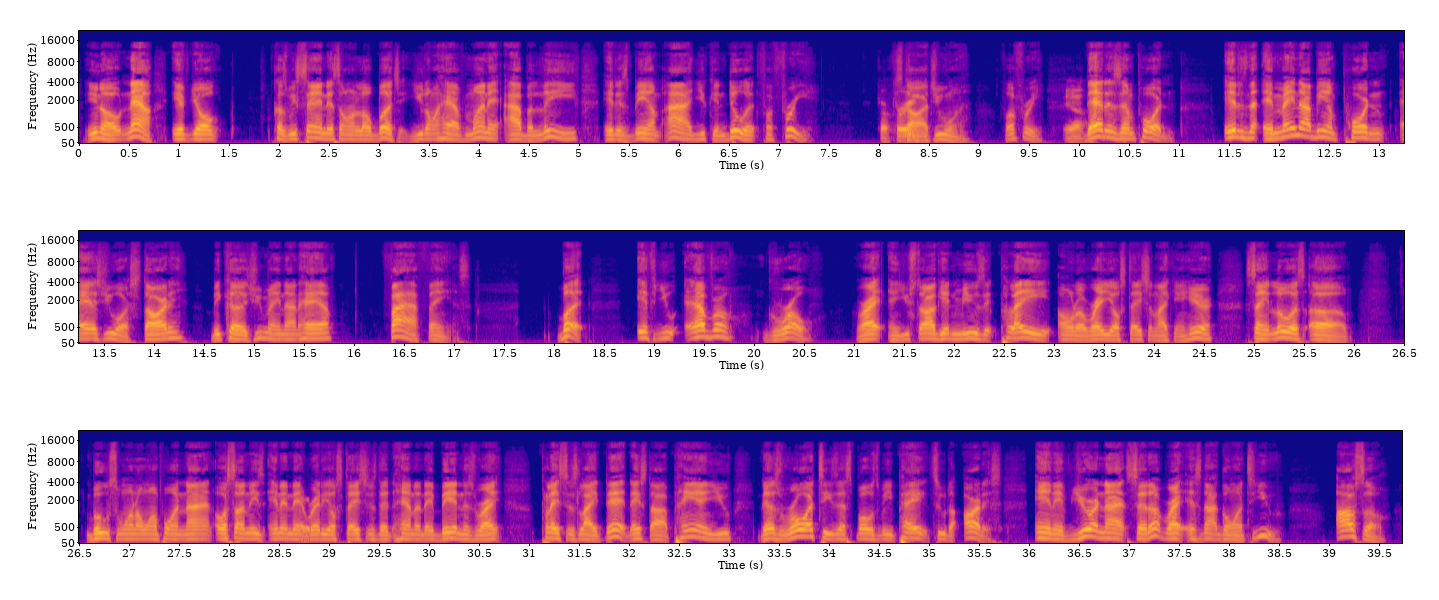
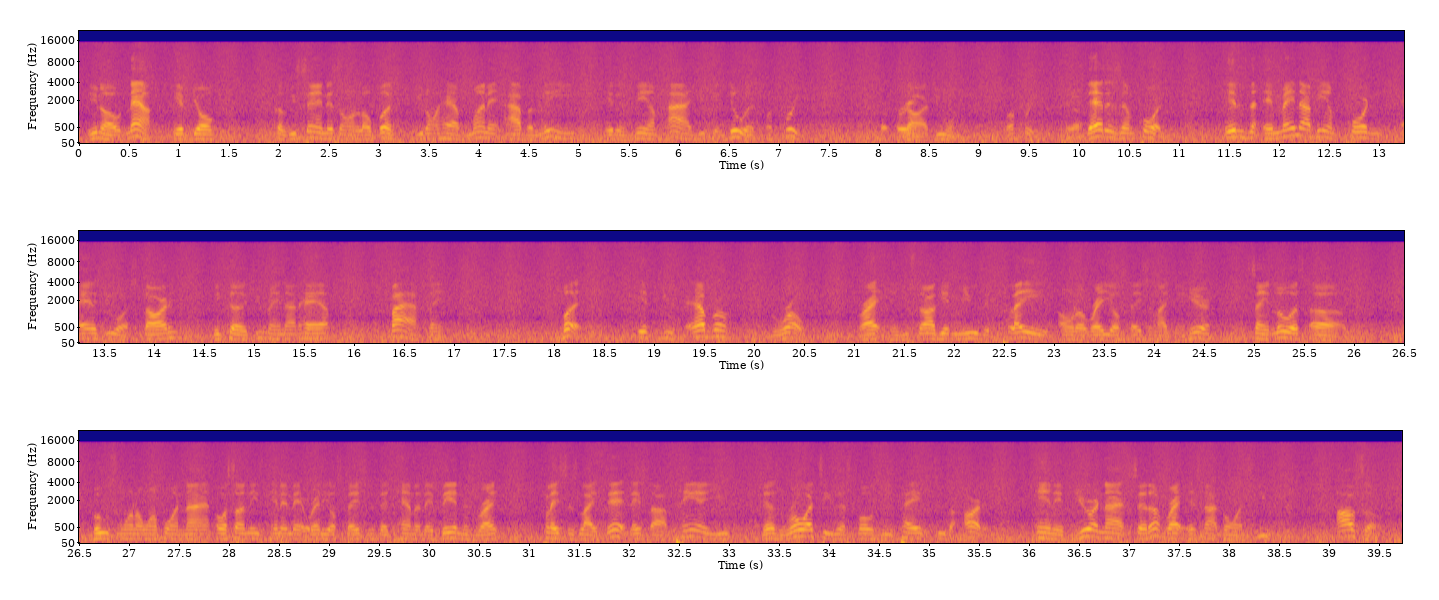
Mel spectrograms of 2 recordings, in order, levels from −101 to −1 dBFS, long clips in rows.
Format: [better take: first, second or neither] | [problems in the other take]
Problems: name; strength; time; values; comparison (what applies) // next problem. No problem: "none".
first | hiss; loud; throughout; 5 dB below the speech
